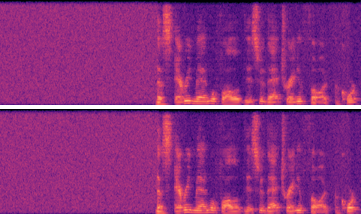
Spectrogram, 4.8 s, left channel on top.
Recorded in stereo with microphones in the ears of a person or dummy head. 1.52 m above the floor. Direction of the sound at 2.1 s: 15° right (ahead or behind).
